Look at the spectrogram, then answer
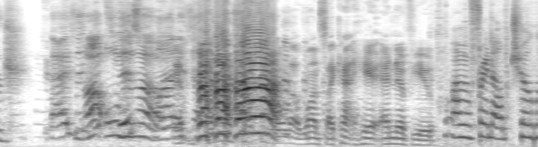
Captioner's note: laughter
